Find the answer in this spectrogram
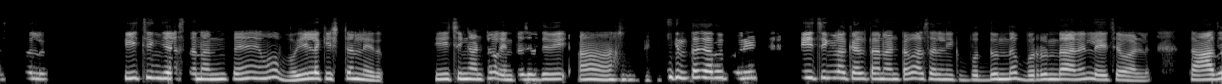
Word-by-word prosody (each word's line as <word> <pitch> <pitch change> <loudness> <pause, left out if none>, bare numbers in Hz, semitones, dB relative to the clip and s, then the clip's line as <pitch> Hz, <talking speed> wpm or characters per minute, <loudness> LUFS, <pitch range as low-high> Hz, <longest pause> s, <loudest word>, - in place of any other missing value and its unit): అస్సలు. 255 +2 -7 0.8
టీచింగ్ 290 +1 +1
జేస్తానంటే 250 -2 +1 0.2
ఏమో, 285 +4 -1 0.2
వీళ్ళకిష్టం 260 +4 +2
లేదు. 190 -4 -1 0.5
టీచింగంటావు 245 +2 +2
ఇంత 215 0 -3
జదివి 240 +2 +1 0.2
ఆ! - - +2 0.4
అంతే. 205 -2 -9 0.3
ఇంత 290 0 -1
జదువుకొని 295 -2 +1 0.5
టీచింగ్‌లోకెళ్తానంటావు, 265 -4 +1
అసలు 250 -2 -2
నీకు 220 -2 -5
బుద్దుందా, 240 +5 +1
బుర్రుందా, 235 +3 +2
అని 235 +2 -1
లేచేవాళ్ళు. 200 -5 -2 0.4
కాదు 230 +3 +3
245 Hz, 105 wpm, -18 LUFS, 225-275 Hz, 0.8 s, కాదు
